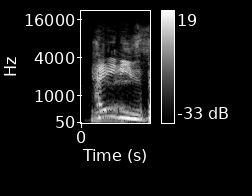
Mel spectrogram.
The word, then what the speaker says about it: Hades: Is it pronounced Hardy? Hades? – Hades? Hades? Hades? – Hades, baby.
